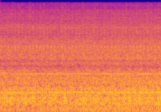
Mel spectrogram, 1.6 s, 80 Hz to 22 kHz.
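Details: 2005 Honda Odyssey with flashing check engine light, misfire codes, severe shaking, idling during ignition secondary waveform checks: dense uneven lumpy chuffing idle with faint shake, one cylinder dropping out; misfire.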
